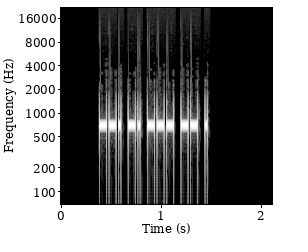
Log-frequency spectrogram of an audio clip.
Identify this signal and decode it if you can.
Morse code, heard as a keyed tone, about 50 wpm, 700 Hz. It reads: GNOME
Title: Multi-letter Phonemes 50wpm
